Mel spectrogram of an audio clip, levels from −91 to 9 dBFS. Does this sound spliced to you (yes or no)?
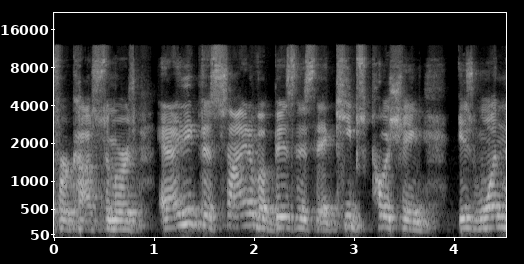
yes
